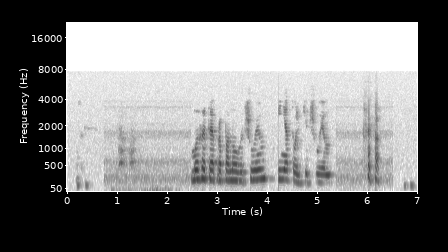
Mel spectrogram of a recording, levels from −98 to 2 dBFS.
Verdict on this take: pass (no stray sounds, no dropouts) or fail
fail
